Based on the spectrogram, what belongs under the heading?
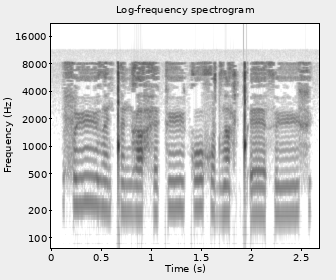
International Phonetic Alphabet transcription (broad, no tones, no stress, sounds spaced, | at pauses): ħ yː ð ẽ ǃ ẽ ŋ ɣ a h e k yː k o x o d ð ã x ǃʼ eː θ yː x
